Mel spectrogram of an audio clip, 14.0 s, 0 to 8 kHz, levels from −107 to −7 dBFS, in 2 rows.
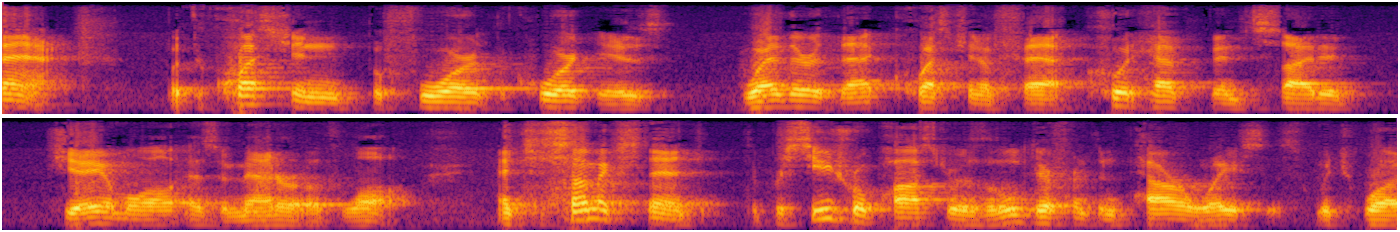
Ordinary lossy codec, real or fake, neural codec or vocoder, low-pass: AAC, 32 kbps; real; none; 7.2 kHz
